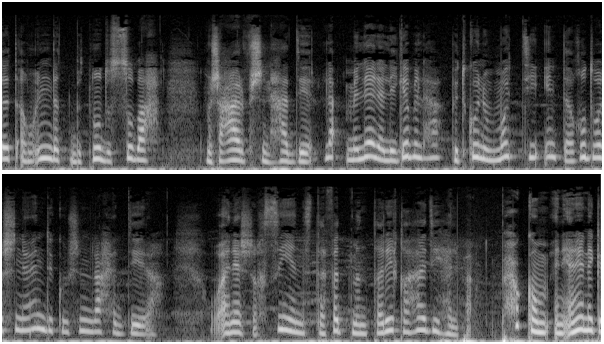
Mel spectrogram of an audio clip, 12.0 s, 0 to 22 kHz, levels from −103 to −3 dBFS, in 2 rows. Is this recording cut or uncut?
uncut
